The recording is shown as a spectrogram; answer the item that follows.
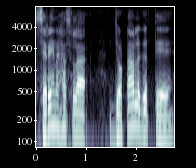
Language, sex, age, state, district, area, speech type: Santali, male, 45-60, Odisha, Mayurbhanj, rural, spontaneous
